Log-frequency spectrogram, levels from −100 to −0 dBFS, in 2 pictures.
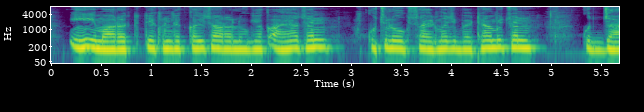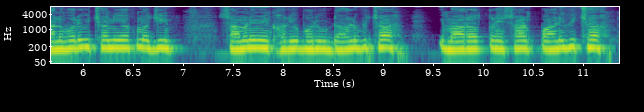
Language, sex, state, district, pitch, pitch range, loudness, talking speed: Kumaoni, male, Uttarakhand, Tehri Garhwal, 175 Hz, 165-185 Hz, -14 LUFS, 200 wpm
